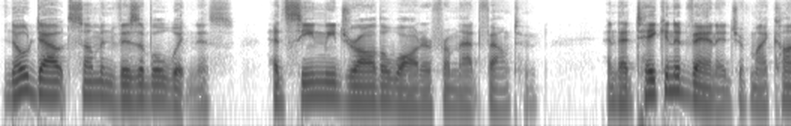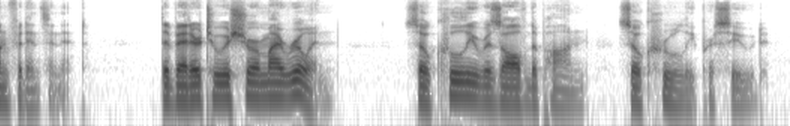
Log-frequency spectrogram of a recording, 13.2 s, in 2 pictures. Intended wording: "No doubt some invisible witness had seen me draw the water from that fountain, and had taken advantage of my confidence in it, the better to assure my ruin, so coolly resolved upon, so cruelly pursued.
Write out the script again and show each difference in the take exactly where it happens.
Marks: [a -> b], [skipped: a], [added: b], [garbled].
"No doubt some invisible witness had seen me draw the water from that fountain, and had taken advantage of my confidence in it, the better to assure my ruin, so coolly resolved upon, so cruelly pursued.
